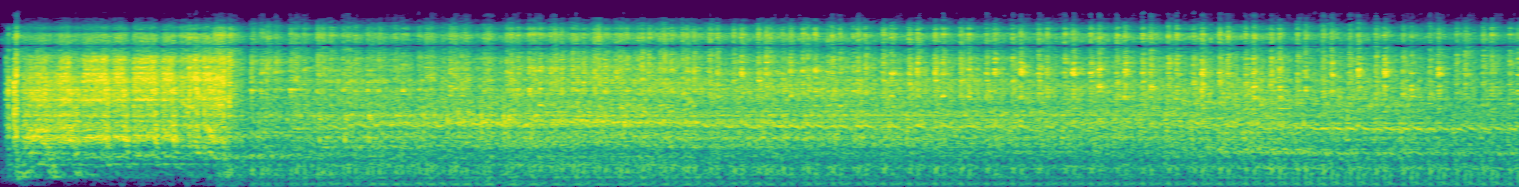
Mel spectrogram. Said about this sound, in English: Pretty cool features, being electric start, cranks right up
